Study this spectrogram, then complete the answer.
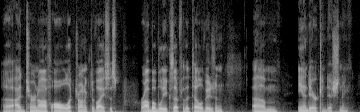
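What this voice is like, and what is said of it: Rough, impaired-sounding voice. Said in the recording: “I don't know why my voice is so screwed, but I keep drinking things to try and help, and it doesn't really get a lot better.”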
